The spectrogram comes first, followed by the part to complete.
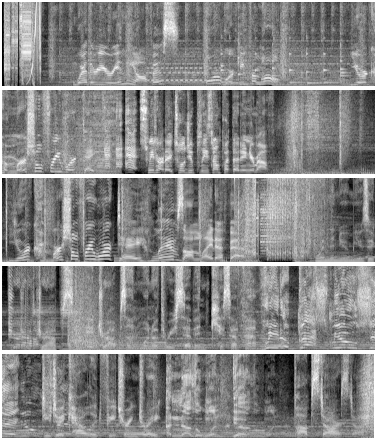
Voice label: radio women; radio imaging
